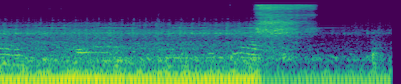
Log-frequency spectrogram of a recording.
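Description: A bus engine rumbles as a bus drives past close by.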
